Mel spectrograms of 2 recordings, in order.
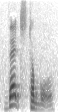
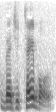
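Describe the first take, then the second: First: "vegetable" as VEJ-tuh-bul; correct syllables. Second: "vegetable" as vej-ee-TAY-bul; wrong syllables. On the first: Teacher correcting students, "vegetable" shortened to VEJ-tuh-bul. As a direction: squeeze "vegetable" into three syllables, stress VEJ. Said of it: "it is". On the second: Teacher showing the mistake, "vegetable" ending in full "table". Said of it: "the other one is not". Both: Shown as a demonstration.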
